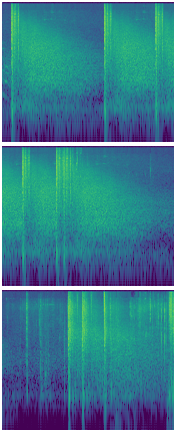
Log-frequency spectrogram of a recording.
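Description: Bursts of gunfire while fighting scavs in the video game Escape From Tarkov: sharp, loud single shots and short volleys spread across the stretch, with a pause before a denser cluster of rapid shots.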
